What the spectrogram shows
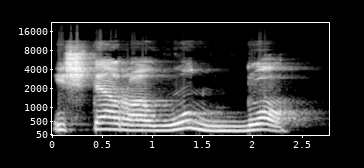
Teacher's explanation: ولاحظ أن الواو هنا مضمومة فهي تخرج من الشفتين اشتروا الضاء. أنتقل من ضمة الواو إلى تشديد الضاد مع التفخيم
